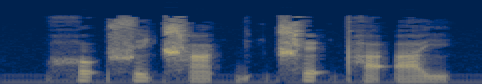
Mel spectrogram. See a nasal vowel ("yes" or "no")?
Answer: yes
